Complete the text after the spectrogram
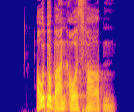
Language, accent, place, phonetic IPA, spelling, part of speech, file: German, Germany, Berlin, [ˈaʊ̯tobaːnˌʔaʊ̯sfaːɐ̯tn̩], Autobahnausfahrten, noun, De-Autobahnausfahrten.ogg
- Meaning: plural of Autobahnausfahrt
